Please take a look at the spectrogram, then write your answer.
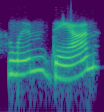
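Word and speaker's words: Slimdan: on how do you say is it's just slim Dan uh s l i m d a and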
